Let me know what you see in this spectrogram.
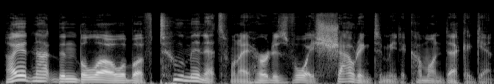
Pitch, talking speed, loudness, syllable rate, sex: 105 Hz, 255 wpm, -19 LUFS, 6.0 syllables/s, male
